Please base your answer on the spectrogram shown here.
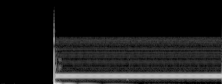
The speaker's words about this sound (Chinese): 哎呦，又有一个听众朋友打电话进来啊，没关系，我们再接一位听众朋友的电话。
